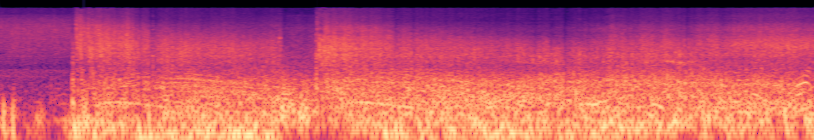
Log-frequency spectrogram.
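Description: Controlled detonation of a pile of unexploded artillery shells: a sudden blast about a second in, followed by a long, loud rumble that runs on for several seconds.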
